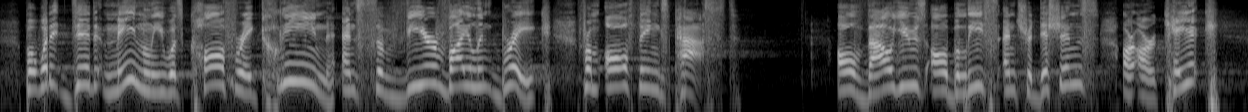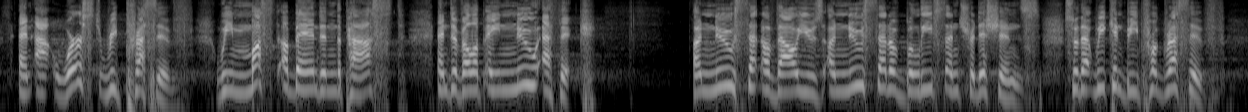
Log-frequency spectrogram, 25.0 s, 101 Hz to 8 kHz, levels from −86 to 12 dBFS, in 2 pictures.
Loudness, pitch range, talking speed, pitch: -22 LUFS, 235-285 Hz, 140 wpm, 260 Hz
